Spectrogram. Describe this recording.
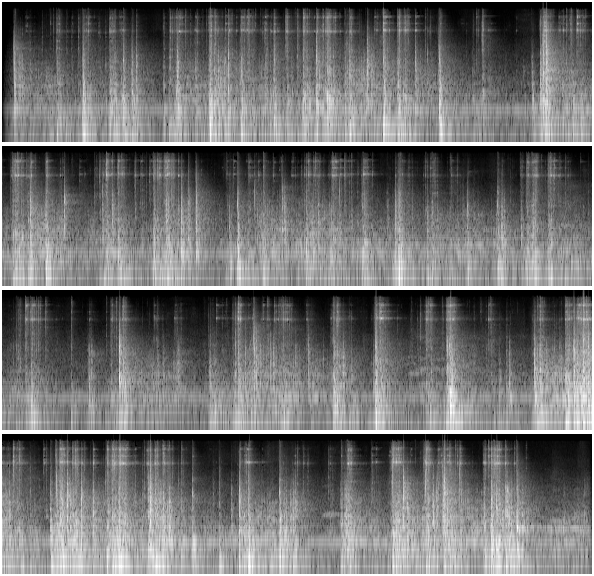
Foosball Table
(Recorded in an empty child's party salon so room tone is present as well as some voices)
FoosballGame, FoosballTable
